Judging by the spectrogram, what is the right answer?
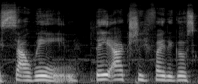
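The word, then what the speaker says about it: Samhain: And that I didn't know then but now bothers the be Jesus out of me because it's sain or however there's different pronunciations but it is not Sam Hayne.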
